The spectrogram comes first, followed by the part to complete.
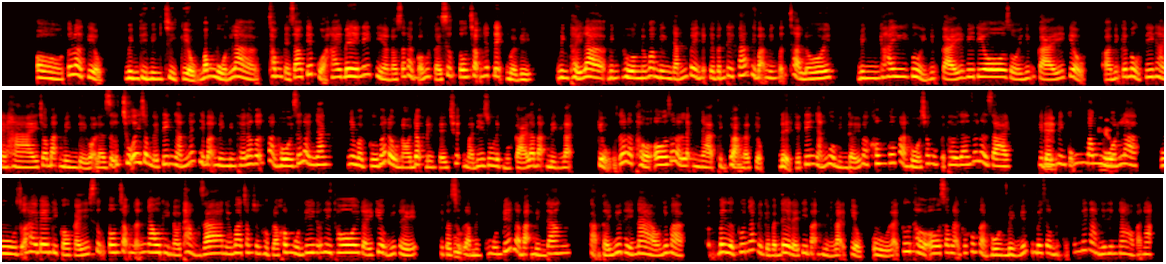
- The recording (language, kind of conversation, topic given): Vietnamese, advice, Làm thế nào để giao tiếp với bạn bè hiệu quả hơn, tránh hiểu lầm và giữ gìn tình bạn?
- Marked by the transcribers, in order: tapping; other background noise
